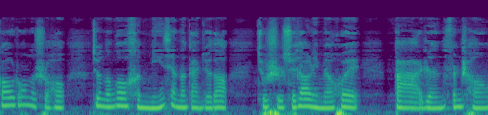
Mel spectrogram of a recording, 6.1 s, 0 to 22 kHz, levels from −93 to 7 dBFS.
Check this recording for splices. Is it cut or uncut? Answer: uncut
